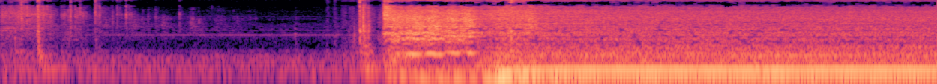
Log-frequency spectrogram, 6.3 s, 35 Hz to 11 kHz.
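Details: Jaguar XK8 V8 restarted after first run since 2015 on old original petrol, new oil and fuel pump: brief crank, fires straight away and drops into deep, smooth, even idle; starts healthy, engine management light still on.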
